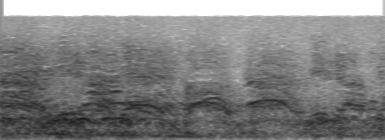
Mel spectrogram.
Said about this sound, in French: Henri Giraud est donc reparti au volant de sa voiture en tentant de se frayer un passage au milieu de dizaines de LIP, criant et tapant dans les mains.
